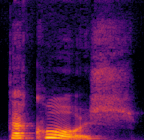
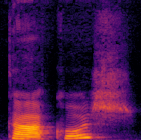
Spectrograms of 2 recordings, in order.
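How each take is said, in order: First: The stress falls on the second syllable. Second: The stress falls on the first syllable. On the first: "or the second syllable" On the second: "the stress is on the first syllable"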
